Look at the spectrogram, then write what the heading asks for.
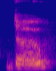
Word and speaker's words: dough: The word D-O-E, dough, is pronounced exactly the same way, but D-O-E is a female deer.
